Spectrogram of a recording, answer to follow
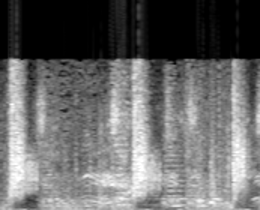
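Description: Action-film fight sound effects: a sharp swish-and-hit right at the start and another about a second in, over loud background music.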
